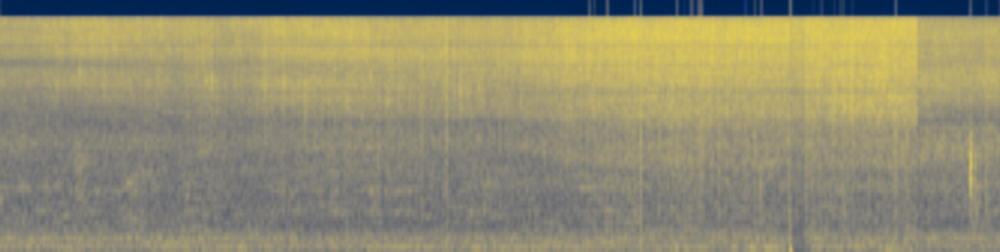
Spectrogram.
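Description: Slices of beef sizzling on a tabletop barbecue grill, over a steady low hum. A single sharp knock comes about ten seconds in, and a smaller click near the end.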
